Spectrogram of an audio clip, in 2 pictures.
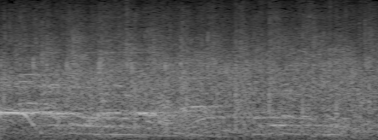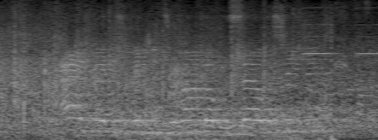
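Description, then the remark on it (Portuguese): A dense crowd at the auction where Banksy's painting Girl with Balloon was sold and suddenly shredded erupts in shock, a loud, sustained wave of clapping and overlapping exclamations, with many voices murmuring and calling out together throughout. “O que acabaram de ouvir foi o choque das pessoas que estavam a participar no leilão da Softbiz, onde foi vendido e repentinamente desfeito o quadro A Menina e o Balão de Banksy.”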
